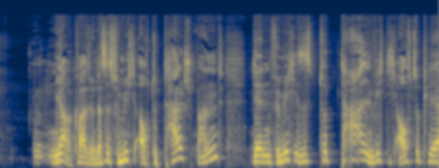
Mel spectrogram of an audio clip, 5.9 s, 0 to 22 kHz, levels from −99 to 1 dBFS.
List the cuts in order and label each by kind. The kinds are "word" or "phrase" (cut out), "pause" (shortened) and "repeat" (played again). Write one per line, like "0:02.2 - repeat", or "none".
none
